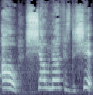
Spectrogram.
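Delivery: high, drawn-out mock enthusiasm; hyped fan quote. Everybody else raving about the movie, mock hype. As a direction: gush slowly like an over-excited fan. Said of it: "everybody else is being like".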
